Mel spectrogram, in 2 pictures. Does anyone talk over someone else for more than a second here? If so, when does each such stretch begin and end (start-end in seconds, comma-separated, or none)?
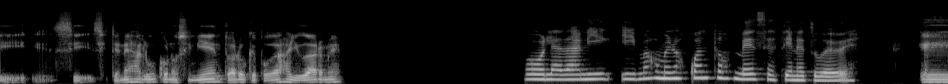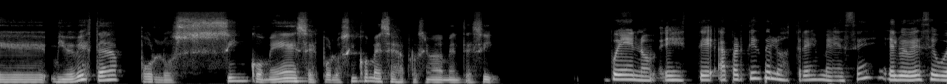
none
